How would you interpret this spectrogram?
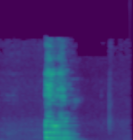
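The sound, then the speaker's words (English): A single short, gravelly throat clearing bursts out, lasting under half a second, then fades back into quiet room tone. “You don't have to clear your throat. I do.”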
